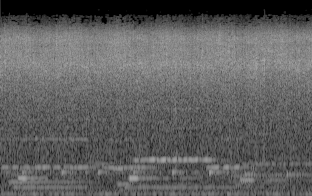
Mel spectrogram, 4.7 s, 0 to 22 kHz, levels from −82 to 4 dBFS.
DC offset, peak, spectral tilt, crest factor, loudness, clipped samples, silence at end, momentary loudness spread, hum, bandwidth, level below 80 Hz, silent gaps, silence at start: under 0.1%; 0 dBFS; 1.5 dB/octave; 18 dB; -15 LUFS; under 0.1%; 0 s; 1 LU; none; 18 kHz; -48 dBFS; none; 0 s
